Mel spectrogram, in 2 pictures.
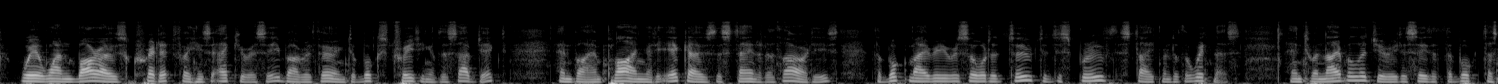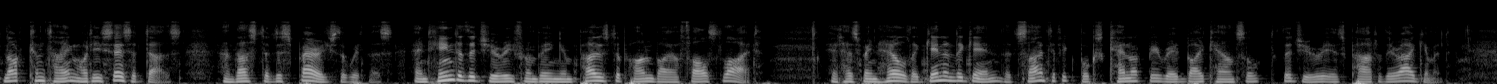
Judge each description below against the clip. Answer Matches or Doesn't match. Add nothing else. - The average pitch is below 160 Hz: Matches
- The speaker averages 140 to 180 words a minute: Doesn't match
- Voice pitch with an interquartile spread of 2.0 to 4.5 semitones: Matches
